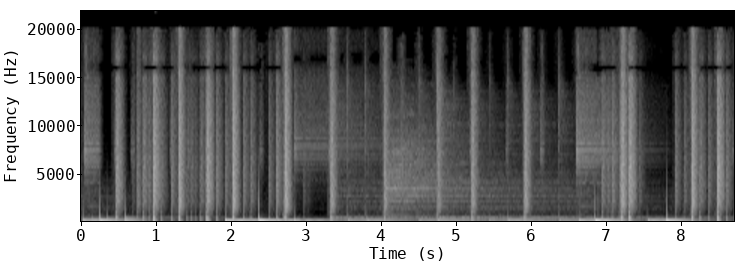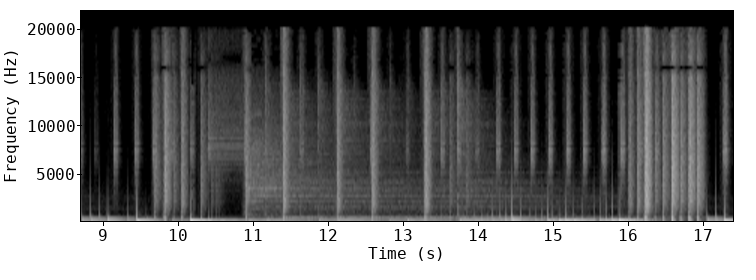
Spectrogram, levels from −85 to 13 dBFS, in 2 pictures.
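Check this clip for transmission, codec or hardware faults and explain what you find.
One fault: compressed frames skipped at 10.94 to 10.98 s. The music jumps forward, losing around a fifth of a second, which fits about four frames of roughly 46 ms each going missing or being rejected by the decoder as damaged. Unlike a dropout, there is no silent gap. The music simply resumes further along.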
